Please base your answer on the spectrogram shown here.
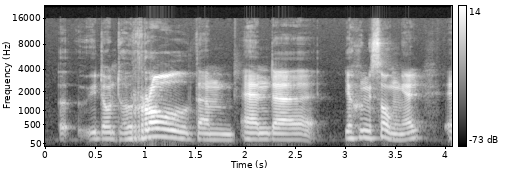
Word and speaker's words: sjunger sånger: So when you have a word ending on an R, and the next word is beginning with an S, then you can have this sound is also used.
